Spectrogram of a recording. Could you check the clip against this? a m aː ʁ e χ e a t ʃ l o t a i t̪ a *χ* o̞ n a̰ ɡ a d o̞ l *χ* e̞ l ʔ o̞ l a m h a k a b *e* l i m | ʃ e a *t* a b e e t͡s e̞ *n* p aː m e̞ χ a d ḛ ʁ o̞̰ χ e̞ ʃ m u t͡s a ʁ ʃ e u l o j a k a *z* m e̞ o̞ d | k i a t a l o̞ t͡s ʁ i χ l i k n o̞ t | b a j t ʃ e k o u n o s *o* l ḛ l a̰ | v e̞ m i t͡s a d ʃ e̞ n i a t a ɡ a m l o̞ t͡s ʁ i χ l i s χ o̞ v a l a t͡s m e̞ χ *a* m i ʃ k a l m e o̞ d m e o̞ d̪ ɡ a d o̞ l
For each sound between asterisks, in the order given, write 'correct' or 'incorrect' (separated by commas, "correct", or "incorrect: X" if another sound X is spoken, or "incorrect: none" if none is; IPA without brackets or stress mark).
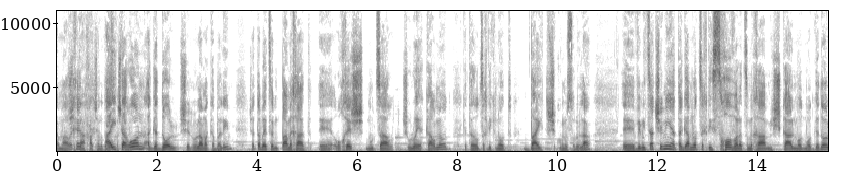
incorrect: ʁ, incorrect: ʃ, incorrect: a, correct, incorrect: m, incorrect: ʁ, correct, correct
